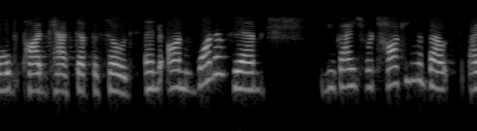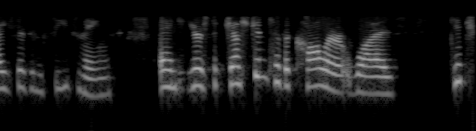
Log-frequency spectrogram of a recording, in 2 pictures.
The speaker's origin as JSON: {"language": "English", "region": "New Hampshire", "country": "United States", "moved": "yes", "lives_now": "Guatemala", "said": "I'm actually calling from Guatemala, though I'm from New Hampshire."}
